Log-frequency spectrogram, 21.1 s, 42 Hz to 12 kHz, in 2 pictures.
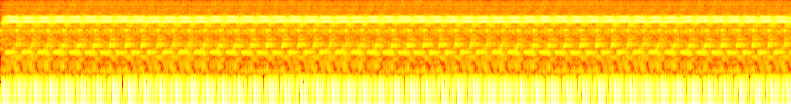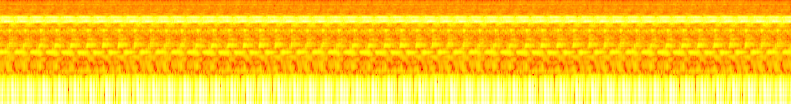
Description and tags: Audacity:
- Effect->Repeat
Number repeats to add: 100
- Effect->Echo
Delay time: 0.01
Decay factor: 0.9
- Effect→Normalize...
✓Remove DC offset
✓Normailze maximum amplitude to: –3.0
✓Normalize stereo channels independently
